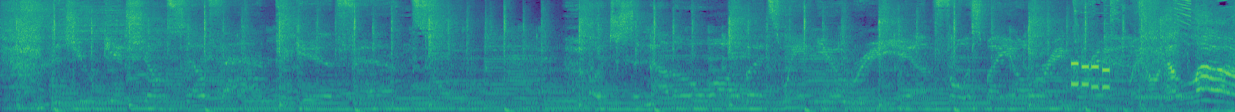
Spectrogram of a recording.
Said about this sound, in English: Dial the phone.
